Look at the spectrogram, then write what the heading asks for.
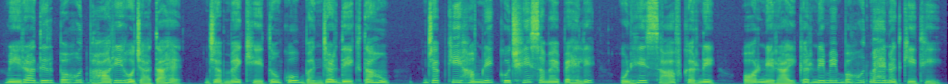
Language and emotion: Hindi, sad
